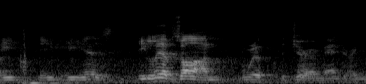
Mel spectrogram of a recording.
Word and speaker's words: gerrymandering: It should be pronounced gerrymandering, but we pronounce it gerrymandering.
